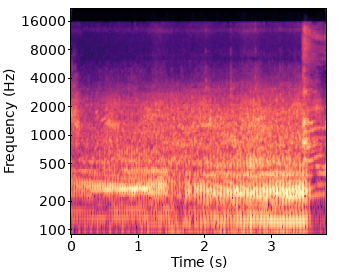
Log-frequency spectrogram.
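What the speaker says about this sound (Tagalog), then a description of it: "Ato na nadala ang motor." Engine of a Yamaha Sniper 155 motorcycle drones steadily at close range with a rising, pulsing rev toward the end, then cuts off abruptly.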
